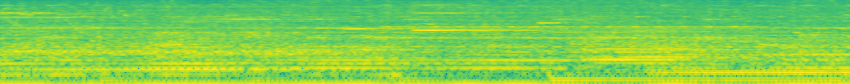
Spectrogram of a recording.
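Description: Experimental electronic drone music from synthesizers: low, sustained, buzzing tones that step to new pitches about four and five and a half seconds in, with thin higher tones drifting over them.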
